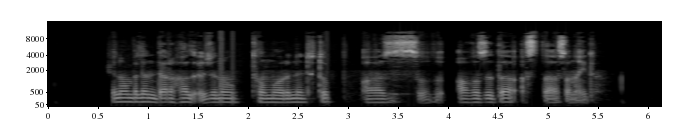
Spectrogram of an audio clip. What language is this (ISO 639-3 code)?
uig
